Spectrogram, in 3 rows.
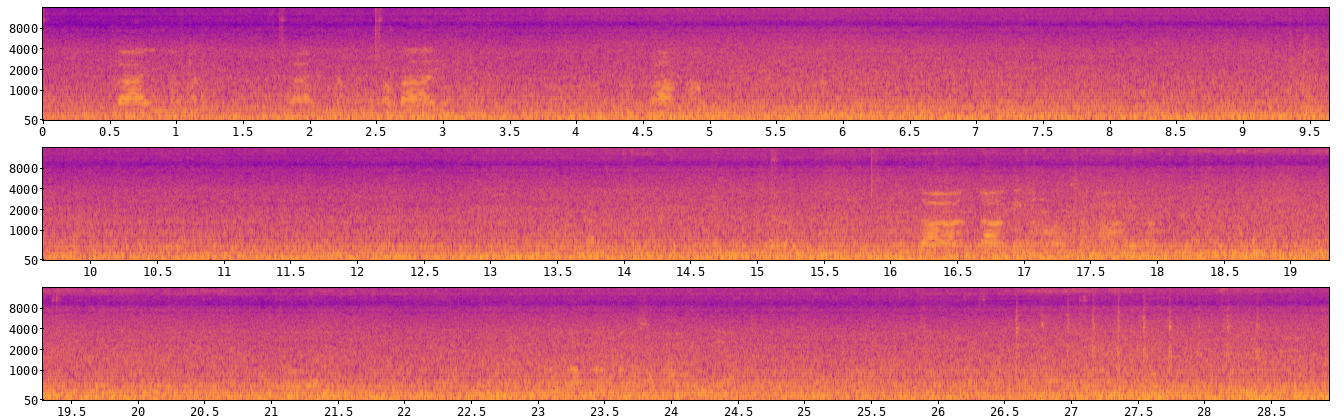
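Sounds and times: lorry engine running: 0:00.0 - 0:28.9
road noise: 0:00.0 - 0:28.9.

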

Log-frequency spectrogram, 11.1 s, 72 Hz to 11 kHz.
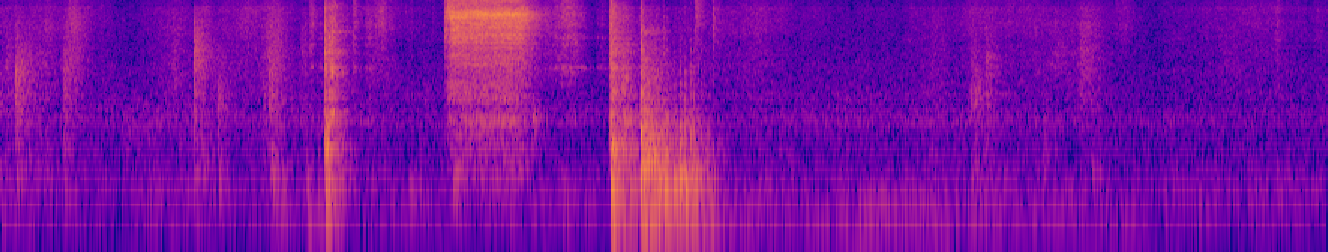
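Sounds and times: short hiss: 0:03.7 - 0:04.7.

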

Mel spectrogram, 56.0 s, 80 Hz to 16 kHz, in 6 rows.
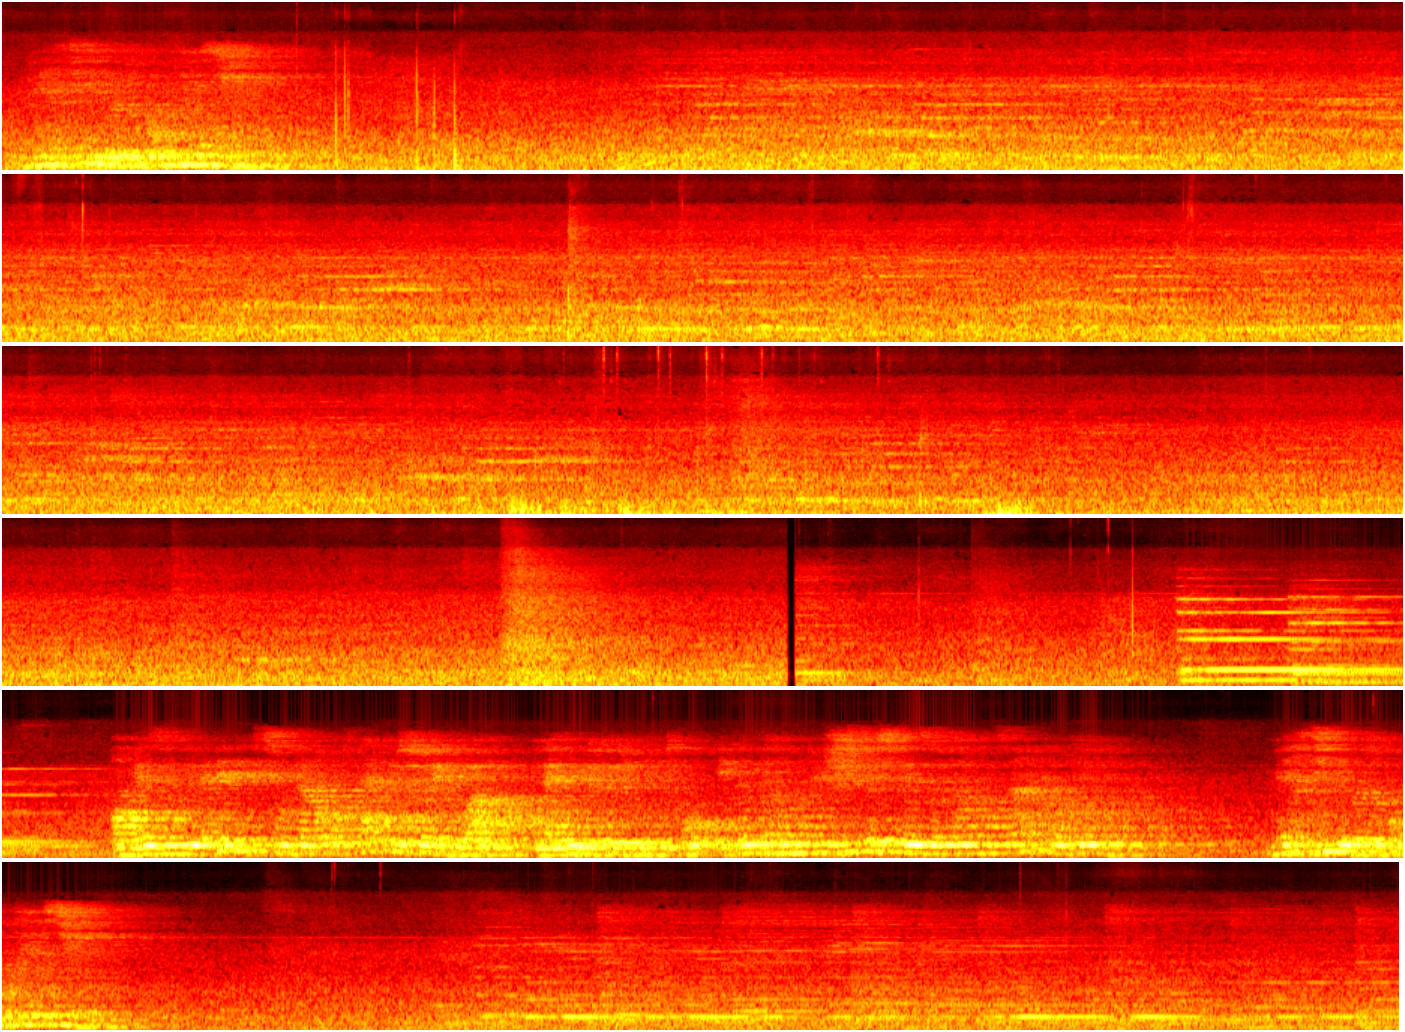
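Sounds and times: murmur of distant voices: 0:00.0 - 0:35.8
station hall hum: 0:00.0 - 0:56.0.

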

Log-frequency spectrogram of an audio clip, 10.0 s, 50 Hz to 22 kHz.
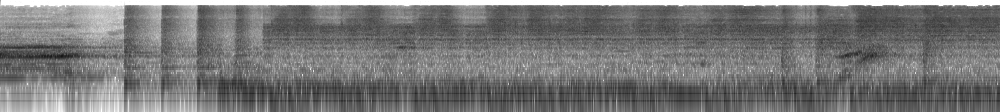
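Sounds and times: metal band playing live: 0:00.8 - 0:10.0.

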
